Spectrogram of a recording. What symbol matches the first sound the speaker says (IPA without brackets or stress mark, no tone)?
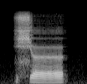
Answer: ɕ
